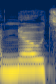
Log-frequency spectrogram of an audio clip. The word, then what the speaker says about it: Ngo: Hey, we were talking about Andy Ngo, and thanks to the texter who sent me a note saying his, Joe, if you want to just move that text back up the other way, it's pronounced No, Andy Ngo, N-O.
